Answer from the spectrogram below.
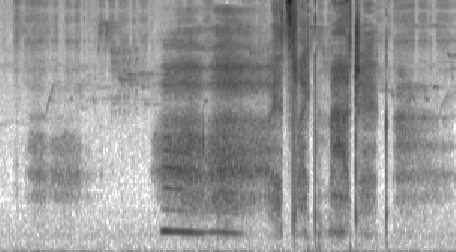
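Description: drawing on paper

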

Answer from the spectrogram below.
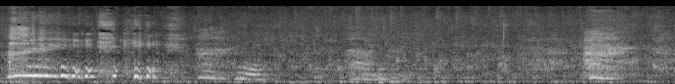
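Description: running shower water

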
